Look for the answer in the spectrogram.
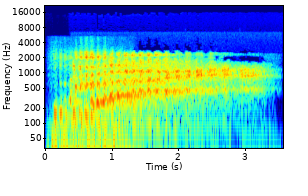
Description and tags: A self-made evil laughter of a fictional monster/hound I ever had a nightmare about.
